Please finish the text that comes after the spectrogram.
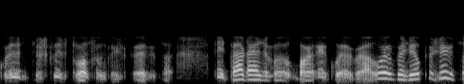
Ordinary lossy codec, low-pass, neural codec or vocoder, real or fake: Opus, 16 kbps; 3.6 kHz; autoencoder, 44.1 kHz, a latent of 192 numbers a frame, MeloTTS; fake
